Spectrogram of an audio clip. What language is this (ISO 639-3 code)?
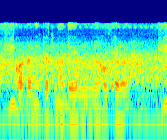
bho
